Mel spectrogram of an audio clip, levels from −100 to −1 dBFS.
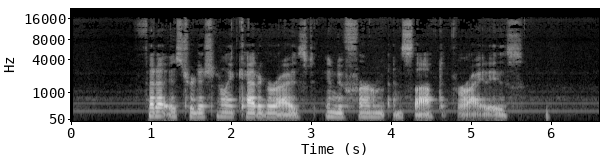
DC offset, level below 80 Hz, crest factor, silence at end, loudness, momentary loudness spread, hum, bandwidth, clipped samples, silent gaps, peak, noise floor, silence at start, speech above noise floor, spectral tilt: under 0.1%; -70 dBFS; 20 dB; 0.65 s; -29 LUFS; 13 LU; none; 16.5 kHz; under 0.1%; none; -10 dBFS; -65 dBFS; 0.9 s; 37 dB; -4.5 dB/octave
